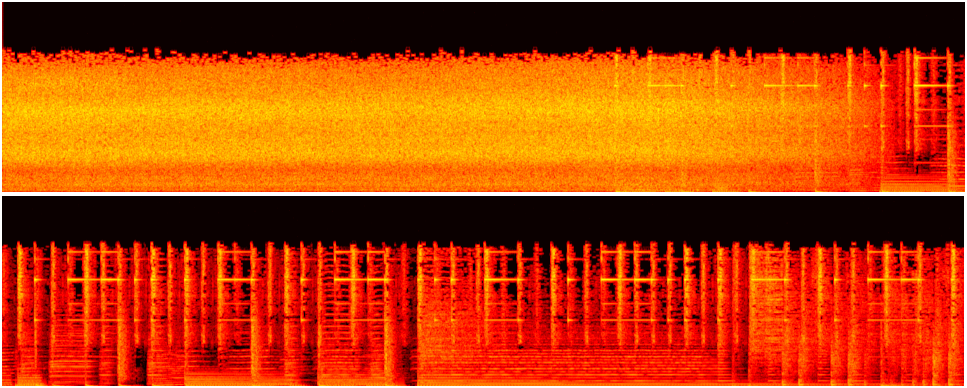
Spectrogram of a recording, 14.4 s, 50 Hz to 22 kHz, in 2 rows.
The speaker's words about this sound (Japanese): 水の落ちてくるスピードも速く感じますね、 うん、近づいた方が迫力のある時なんだなって分かる、 ね、 あの落差ね、 落差 133メートル、これはすごい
